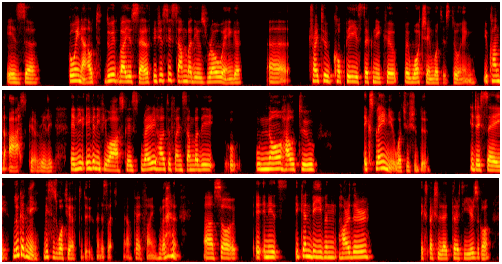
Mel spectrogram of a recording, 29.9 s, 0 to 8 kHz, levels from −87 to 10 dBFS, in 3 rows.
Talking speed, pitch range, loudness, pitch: 170 wpm, 155-195 Hz, -24 LUFS, 175 Hz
